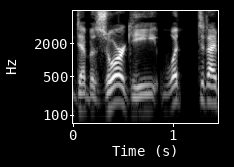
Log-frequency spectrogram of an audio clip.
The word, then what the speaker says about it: Dehbozorgi: it right next time well you actually nailed my last name pretty well but it's deori deori thank you so much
